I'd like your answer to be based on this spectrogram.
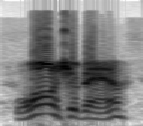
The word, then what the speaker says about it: Langevin: I said, down here in South Louisiana, where we got a lot of French people, we would call that Langevin. And he looked at me and he said, well, actually, that's how you say it. So the answer to your question is Langevin.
